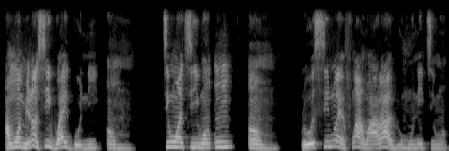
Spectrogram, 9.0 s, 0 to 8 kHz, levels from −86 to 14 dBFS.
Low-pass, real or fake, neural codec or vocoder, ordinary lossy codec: 7.2 kHz; real; none; none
